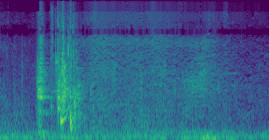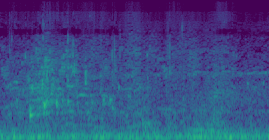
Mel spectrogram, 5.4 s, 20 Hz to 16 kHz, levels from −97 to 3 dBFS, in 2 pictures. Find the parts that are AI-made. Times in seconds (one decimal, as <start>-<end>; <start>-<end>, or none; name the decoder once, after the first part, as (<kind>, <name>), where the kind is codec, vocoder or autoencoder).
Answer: none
